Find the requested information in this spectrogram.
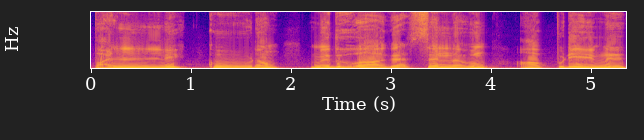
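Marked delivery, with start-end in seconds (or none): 0.1-4.0 very slow, drawn-out syllables; slow sign reading. Acted. Pupil quoting a school road sign to the teacher, slowly. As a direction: read the sign out slowly, word by word. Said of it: "board வச்சிருந்தாங்க".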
